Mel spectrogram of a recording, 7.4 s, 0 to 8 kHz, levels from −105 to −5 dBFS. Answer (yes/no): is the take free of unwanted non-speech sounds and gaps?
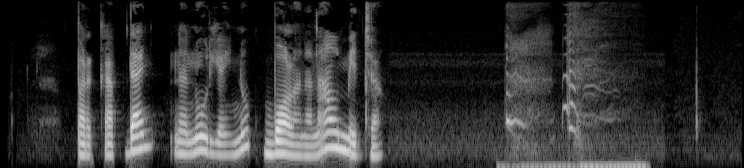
no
